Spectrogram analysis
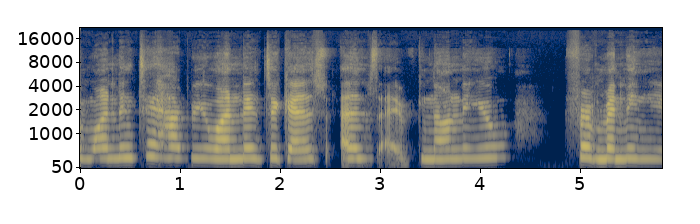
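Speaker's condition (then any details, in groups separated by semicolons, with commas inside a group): Dystonia; neurological movement disorder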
